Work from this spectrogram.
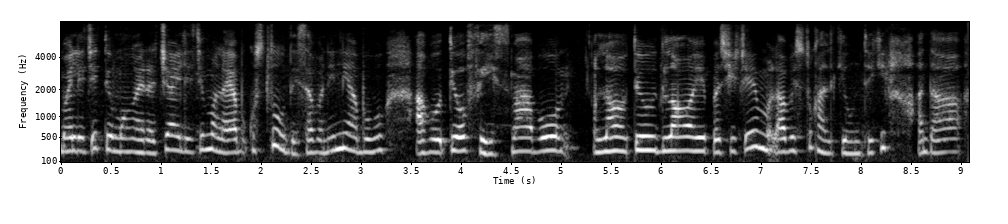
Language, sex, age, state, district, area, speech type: Nepali, female, 18-30, West Bengal, Jalpaiguri, urban, spontaneous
